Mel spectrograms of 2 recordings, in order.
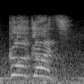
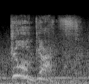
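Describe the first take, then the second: First: High-pitched, outraged yell; yelling after someone. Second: First sharp call after someone leaving. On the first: Warlord calls again after the deserting orc, outraged. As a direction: yell the name at a retreating back. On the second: Warlord calls after the deserting orc, indignant. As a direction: call the name in disbelief. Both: Acted.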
